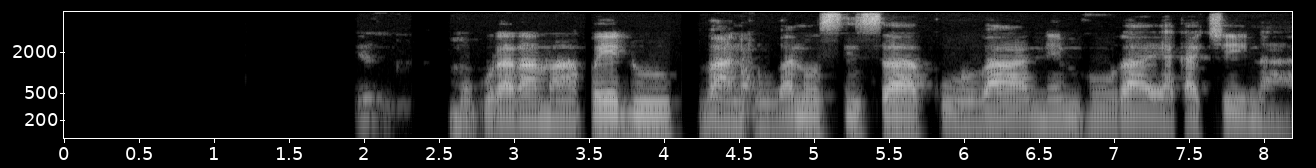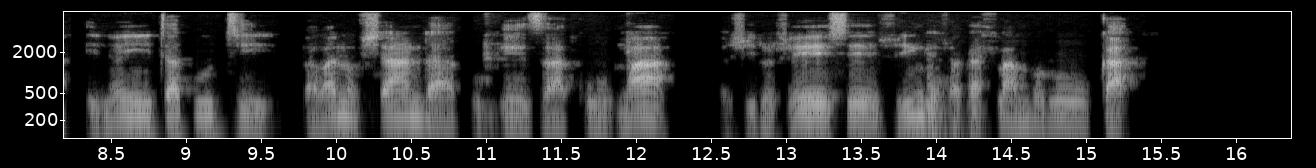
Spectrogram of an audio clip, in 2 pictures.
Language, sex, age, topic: Ndau, male, 50+, health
